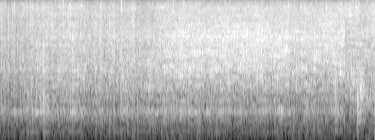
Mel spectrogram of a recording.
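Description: Fenugreek seeds fry in hot oil in a kadai, producing a soft, steady crackling sizzle close by that grows a little louder midway.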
